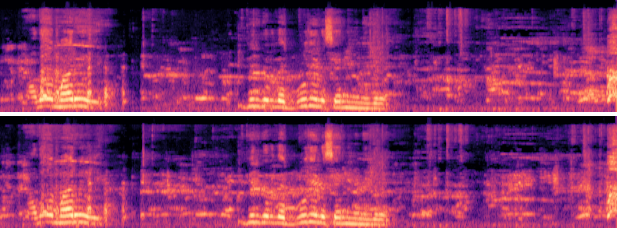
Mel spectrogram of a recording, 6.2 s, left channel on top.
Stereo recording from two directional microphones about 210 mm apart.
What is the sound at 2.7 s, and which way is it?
Speech, 5° left (ahead or behind).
